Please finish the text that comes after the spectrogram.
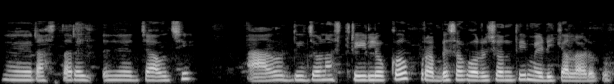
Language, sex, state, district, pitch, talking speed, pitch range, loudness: Odia, female, Odisha, Khordha, 200 Hz, 135 wpm, 190-205 Hz, -16 LUFS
